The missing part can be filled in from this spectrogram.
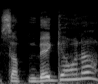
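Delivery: high, hushed half-whisper. Voicing a character who leans in and asks the rune hunter: half-whispering. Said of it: "whispering to you now".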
